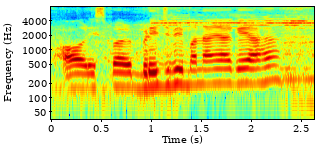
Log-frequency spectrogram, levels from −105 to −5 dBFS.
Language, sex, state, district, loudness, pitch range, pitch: Hindi, male, Bihar, Patna, -12 LUFS, 165-200 Hz, 185 Hz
